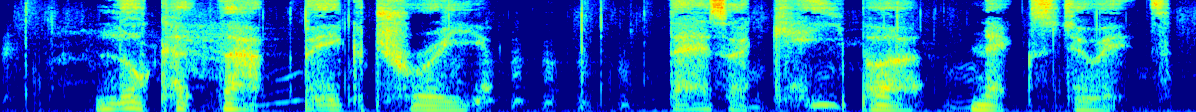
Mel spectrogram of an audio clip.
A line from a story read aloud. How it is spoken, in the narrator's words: he whispered softly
